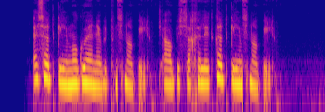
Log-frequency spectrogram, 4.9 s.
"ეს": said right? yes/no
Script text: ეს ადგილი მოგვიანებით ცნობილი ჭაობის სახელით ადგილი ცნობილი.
yes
